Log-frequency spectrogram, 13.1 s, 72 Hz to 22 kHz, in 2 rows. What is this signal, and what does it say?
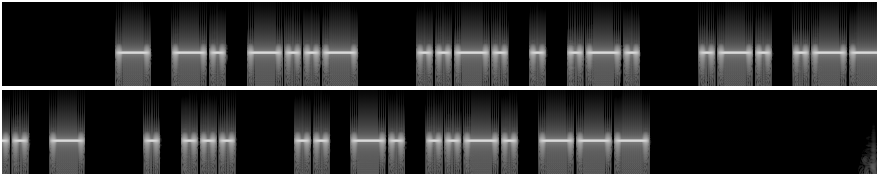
Morse code, heard as a keyed tone, about 17 wpm, 700 Hz. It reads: TNX FER RPT ES INFO
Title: Speed-Racing Common QSO Phrases - 17wpm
